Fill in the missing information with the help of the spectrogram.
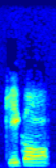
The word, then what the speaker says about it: Qigong: Oh, like Qigong is energy movement. – That's how you say it. So I said it wrong as well. – Yeah, like Qigong, Qigong, Qigong is same. – Yeah. – Depends on the country.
